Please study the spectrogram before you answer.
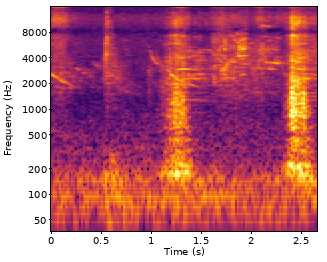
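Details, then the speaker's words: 1991 Buick LeSabre driver rear hub, drum removed, spun by hand: two gritty rushing whirs from a worn, rough hub bearing; should be silent; bearing being replaced. "Hear that? That's your hub bearing. Should not sound like that."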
